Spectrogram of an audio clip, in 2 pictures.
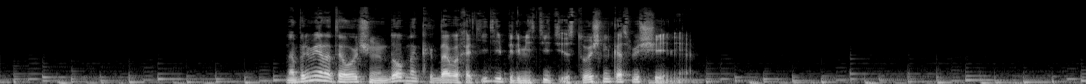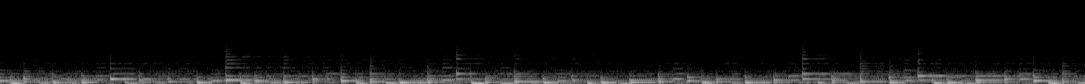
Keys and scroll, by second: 4.1 w, 6.2 e, 11.1 r, 12.5 w, 14.8 w.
